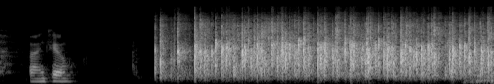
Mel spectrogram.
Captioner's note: applause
